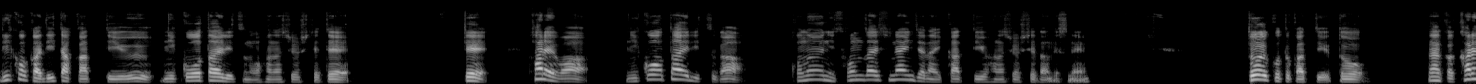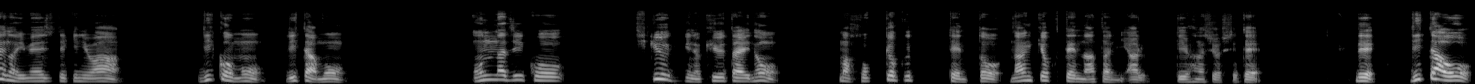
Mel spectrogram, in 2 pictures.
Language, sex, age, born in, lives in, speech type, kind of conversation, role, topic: Japanese, male, 20-24, Japan, Japan, conversation, unstructured, none, 正義とは、あなたにとって何ですか？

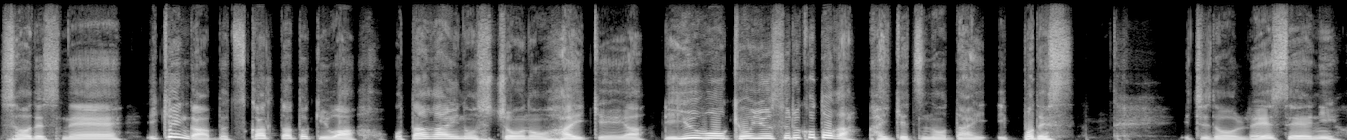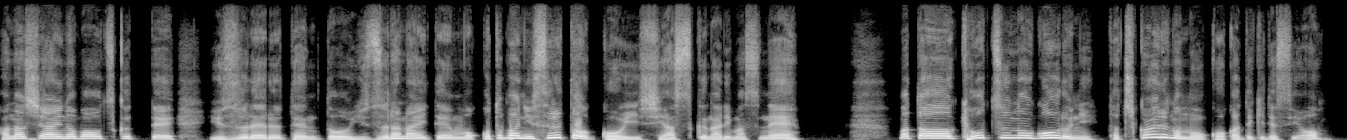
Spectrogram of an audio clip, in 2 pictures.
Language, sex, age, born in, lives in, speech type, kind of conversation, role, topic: Japanese, male, 20-24, Japan, Japan, read, expert-assistant, expert, 異なる価値観を持つ国々が一緒にプロジェクトを進める場合、どんな工夫やアイディアが役立つと思いますか？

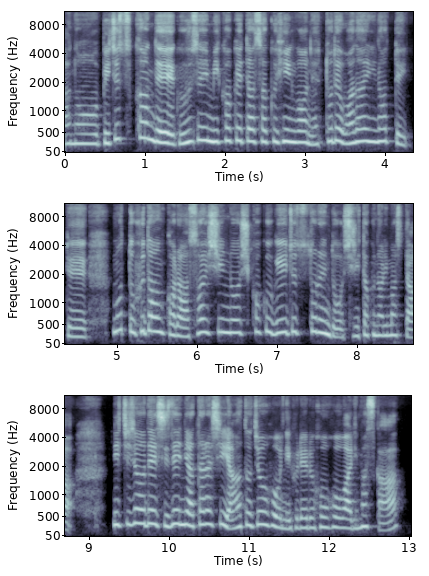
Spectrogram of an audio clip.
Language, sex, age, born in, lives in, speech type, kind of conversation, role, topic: Japanese, female, 40-44, Japan, United States, read, expert-assistant, asker, 視覚芸術の新しい動向や流行を知るために、日常でチェックできるおすすめの場所やサイトはありますか？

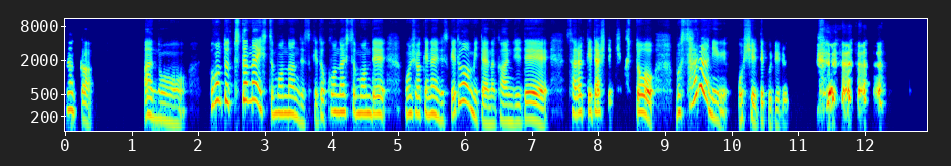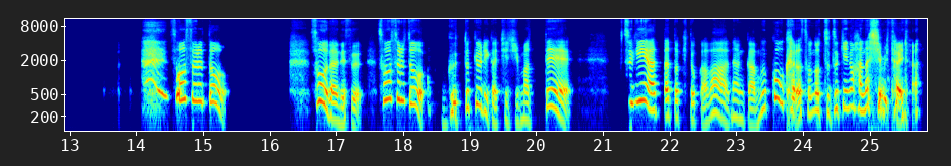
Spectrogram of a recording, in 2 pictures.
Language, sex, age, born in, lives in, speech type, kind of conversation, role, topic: Japanese, female, 50-54, Japan, Japan, conversation, podcast, guest, 初対面の人と自然に打ち解けるには、どんなコツがありますか？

